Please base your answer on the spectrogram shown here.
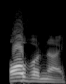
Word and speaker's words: overnight: it comes the overnight you say overnight stress the first part the over part and the conversation that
